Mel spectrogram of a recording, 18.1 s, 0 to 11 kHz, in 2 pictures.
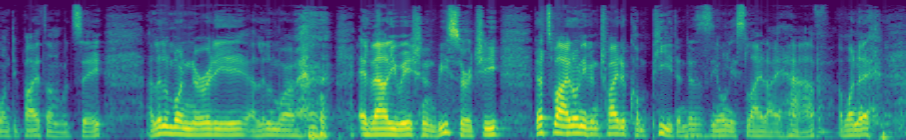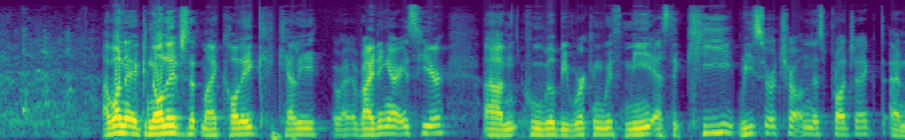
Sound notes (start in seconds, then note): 8.8 laughter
